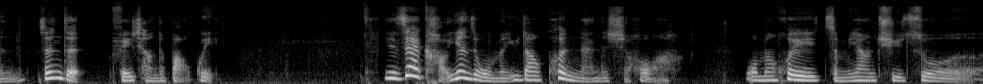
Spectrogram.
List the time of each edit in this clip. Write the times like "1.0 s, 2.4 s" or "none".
3.8 s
